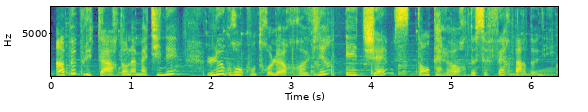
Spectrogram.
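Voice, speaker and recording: A woman's voice: medium pitch, big pitch swings, unhurried. A woman giving scripted narration as the storyteller of a children's cartoon. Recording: music behind the voice.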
